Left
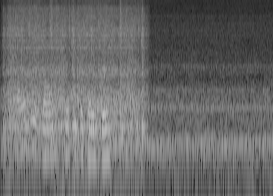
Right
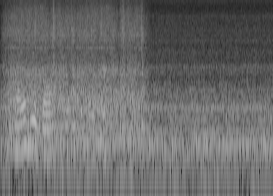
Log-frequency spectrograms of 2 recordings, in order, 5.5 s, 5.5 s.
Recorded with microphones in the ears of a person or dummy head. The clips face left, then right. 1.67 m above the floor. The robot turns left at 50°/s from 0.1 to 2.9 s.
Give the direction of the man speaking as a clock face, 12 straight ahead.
5 o'clock.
